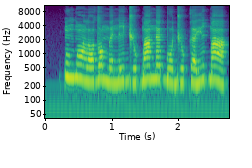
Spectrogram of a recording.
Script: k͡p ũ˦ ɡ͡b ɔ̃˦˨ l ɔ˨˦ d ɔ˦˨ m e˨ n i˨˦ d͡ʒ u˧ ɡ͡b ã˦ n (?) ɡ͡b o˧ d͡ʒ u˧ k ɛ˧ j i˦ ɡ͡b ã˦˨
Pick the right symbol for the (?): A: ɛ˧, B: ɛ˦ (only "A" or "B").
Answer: B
